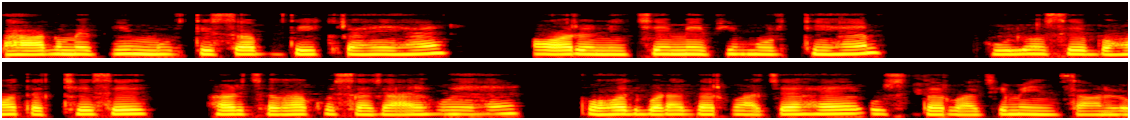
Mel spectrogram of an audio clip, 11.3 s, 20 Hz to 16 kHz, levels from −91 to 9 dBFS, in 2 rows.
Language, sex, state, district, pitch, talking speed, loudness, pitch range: Hindi, female, Chhattisgarh, Balrampur, 215 Hz, 180 wpm, -20 LUFS, 205-220 Hz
